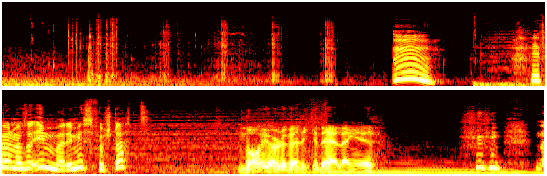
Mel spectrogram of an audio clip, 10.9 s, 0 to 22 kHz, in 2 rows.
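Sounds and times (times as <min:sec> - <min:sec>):
chocolate candy balls crunching as bitten and chewed: 0:00.4 - 0:03.5
person humming: 0:03.9 - 0:04.4
speech: 0:05.3 - 0:07.0, 0:07.8 - 0:09.3, 0:10.1 - 0:10.8.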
